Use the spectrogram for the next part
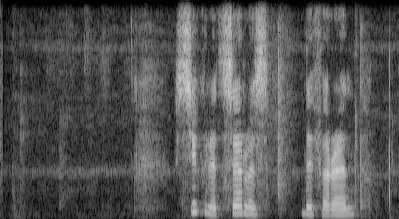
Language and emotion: Russian, neutral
